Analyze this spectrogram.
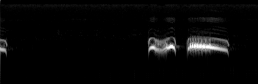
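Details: Spotted dove used to lure and gather others, giving one clear phrase: a short wavering two-note coo followed by a long smooth descending coo, after a brief clipped note at the start.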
